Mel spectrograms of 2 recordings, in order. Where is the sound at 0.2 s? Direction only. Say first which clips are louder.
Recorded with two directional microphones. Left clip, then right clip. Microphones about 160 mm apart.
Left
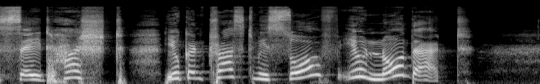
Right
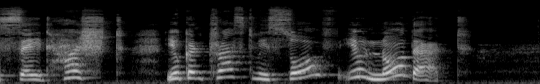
Left 11 dB; 35° left (ahead or behind).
